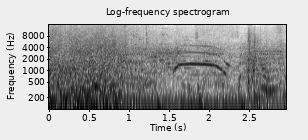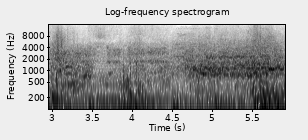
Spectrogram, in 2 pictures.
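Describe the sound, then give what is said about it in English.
A car engine rumbles loudly as tires screech in a short skid, followed by a series of heavy impact thuds and a shattering crash as the car hits a person, all intense. “You hit me with your car.”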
